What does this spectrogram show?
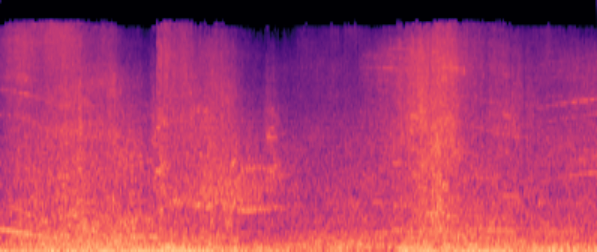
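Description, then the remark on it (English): An enormous airliner's wheels touch down on the tarmac runway at Goose Bay Airport amid a loud, steady roar of engines and rushing air, with a couple of heavier surges of rumble as the plane settles onto the runway. “The wheels touch down on the tarmac.”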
